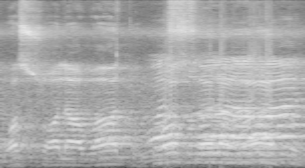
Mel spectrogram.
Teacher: صاد موٹا پڑھنا ہے مستعلیہ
